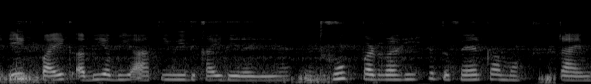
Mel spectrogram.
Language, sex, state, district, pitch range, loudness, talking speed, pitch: Hindi, female, Uttar Pradesh, Jalaun, 200-235 Hz, -36 LUFS, 170 wpm, 220 Hz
